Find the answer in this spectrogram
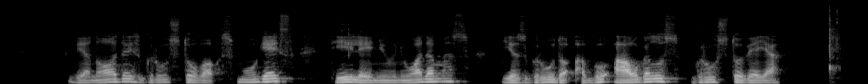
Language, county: Lithuanian, Klaipėda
